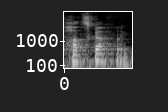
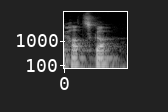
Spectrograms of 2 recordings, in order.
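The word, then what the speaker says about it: 二十日: I have Hatsuka, another good bit of a revision. It's the 20th day of the month. So notice we've got a bit of a different pronunciation with this guy.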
